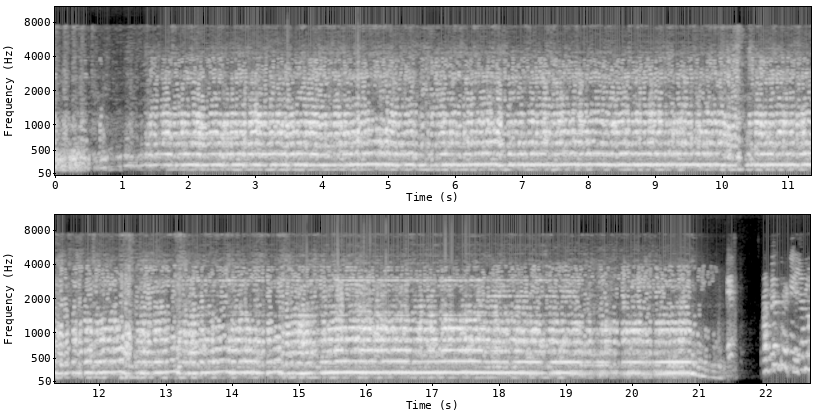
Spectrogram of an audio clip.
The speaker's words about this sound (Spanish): Bueno, voy a licuar, voy a hacer ruido.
